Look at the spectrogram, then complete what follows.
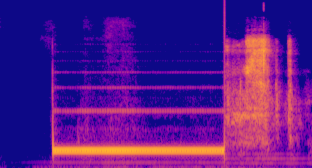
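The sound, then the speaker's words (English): A phone's steady, unbroken dial tone hums for nearly two seconds, then cuts off abruptly into a short burst of scratchy, noisy tones as the call connects. A son is phoning his father. No one speaks. “So I'm going to call my pops, my dad.”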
